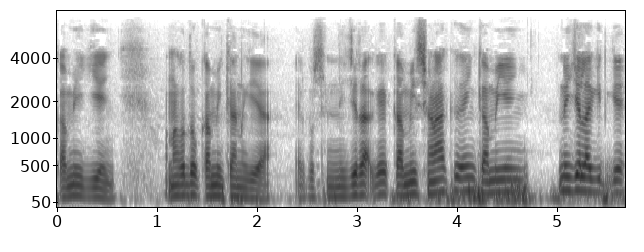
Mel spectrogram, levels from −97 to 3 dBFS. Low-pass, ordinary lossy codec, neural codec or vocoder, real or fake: 7.2 kHz; MP3, 48 kbps; none; real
